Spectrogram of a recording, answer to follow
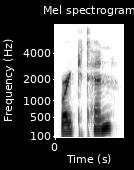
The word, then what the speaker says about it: Bridgeton: She lived in Bridgeton, which is sometimes pronounced Brigton.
